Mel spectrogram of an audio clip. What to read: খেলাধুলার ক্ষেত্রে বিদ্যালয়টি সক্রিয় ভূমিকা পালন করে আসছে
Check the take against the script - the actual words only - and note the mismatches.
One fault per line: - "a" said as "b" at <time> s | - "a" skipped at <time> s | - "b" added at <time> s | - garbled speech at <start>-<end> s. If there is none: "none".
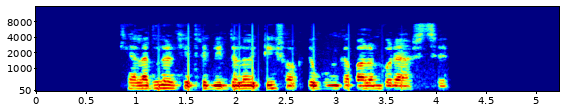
none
